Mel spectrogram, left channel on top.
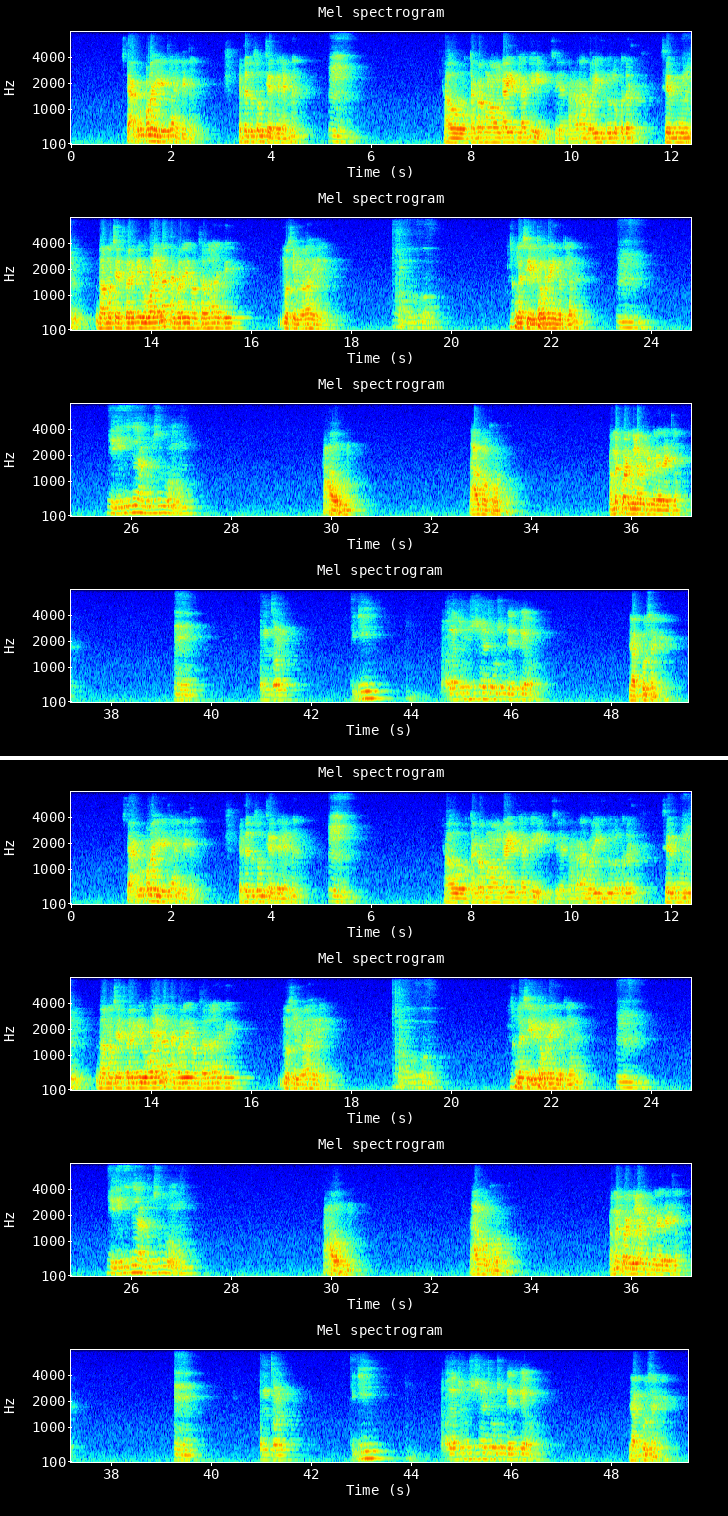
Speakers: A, on the left; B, on the right.
A: ସେଟା ଆଗରୁ କଣ ହେଇଯାଇଥିଲା ହେଇଯାଇଥିଲା ଏବେ ତ ସବୁ ଚେଞ୍ଜ ହେଇଗଲେଣିି ନା
B: ହୁଁ
A: ଆଉ ତାଙ୍କର କଣ ଅଲଗା ଇଏ ଥିଲା କି ସିଏ ତାଙ୍କର ଆମର ଏଇ ହିନ୍ଦୁ ଲୋକ ଜଣେ। ସେ ହୁ।
B: ହୁଁ
A: ଧର୍ମ ଚେଞ୍ଜ କରିକି ପଳେଇଲା ତାଙ୍କର ବି ବଂଶଧର ଏମତି ମୁସଲିମଙ୍କର ହେଇଗଲେ।
B: ଅହୁ ଅ
A: ନେହେଲେ ସିଏ ବି ତ ଗୋଟେ ହିନ୍ଦୁ ଥିଲା ନା।
B: ହୁଁ ଏଇନ ଯ ଆଗରୁ ସବୁ ଆଉ।
A: ଆଉ ଆଉ କଣ ଖବର କୁହ? ତମେ କୁଆଡେ ବୁଲାୁଲି କରିବାକୁ ଯାଇଥିଲ।
B: ହଁ ପନ୍ତଳ ହଁ ଆଉ ଶେ ଆଠ ଛଅ ବର୍ଷ ଯାଇଥିଲି ଆଉ।
A: ଯାଜପୁର ସାଇଡରେ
